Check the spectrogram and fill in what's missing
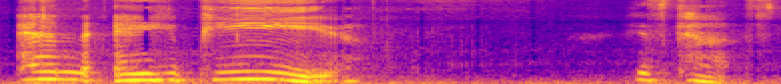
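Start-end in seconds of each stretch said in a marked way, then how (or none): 0.1-1.7 slow, letter by letter; spelled out. Acted. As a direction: spell it deliberately. Nick spells slowly.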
